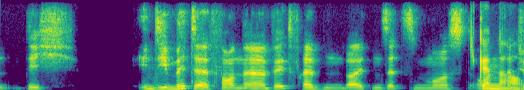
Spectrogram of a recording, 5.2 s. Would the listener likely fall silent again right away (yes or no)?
yes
